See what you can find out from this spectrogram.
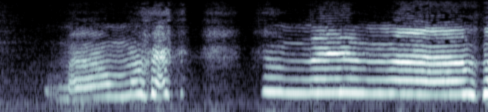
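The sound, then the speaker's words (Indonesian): A young child crying in two loud, high-pitched bursts: a short wavering wail, then after a brief pause a longer, sustained cry with a steady tone. “Kok nangis tuh namanya anak”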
